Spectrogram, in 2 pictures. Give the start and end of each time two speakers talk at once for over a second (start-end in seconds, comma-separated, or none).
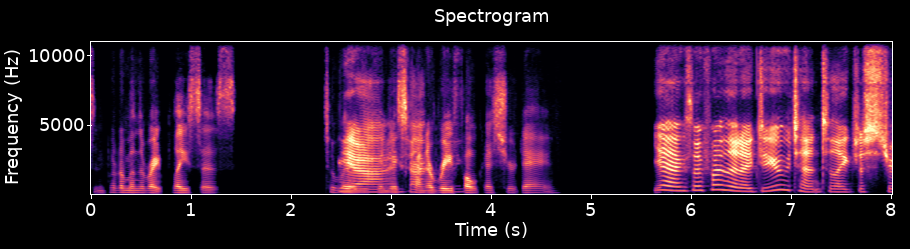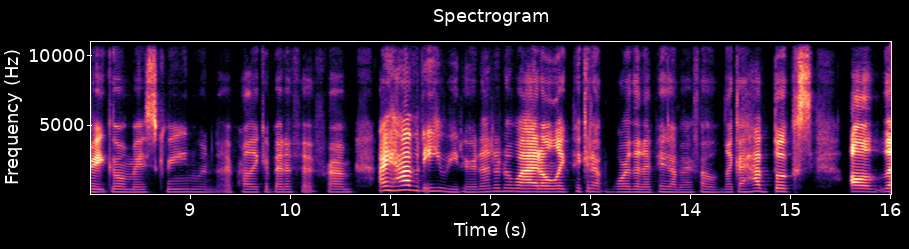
2.5-3.8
